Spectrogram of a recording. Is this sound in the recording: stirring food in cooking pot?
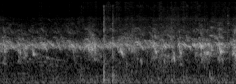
no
